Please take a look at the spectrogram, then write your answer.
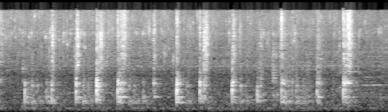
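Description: Green chilies, bay leaves and garam masala fry in a pan for biryani, a steady sizzle broken by about a dozen rhythmic scraping stirs, close and moderately loud, with no talking.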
